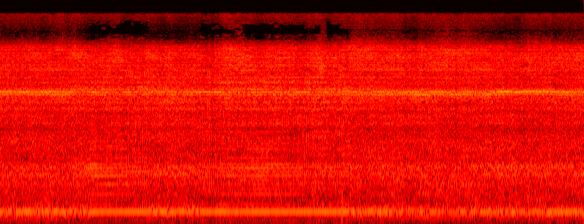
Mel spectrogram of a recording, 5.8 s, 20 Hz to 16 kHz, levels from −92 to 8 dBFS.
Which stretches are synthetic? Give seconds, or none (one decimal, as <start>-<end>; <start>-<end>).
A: 0.0-0.9; 1.5-2.0; 3.5-5.8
